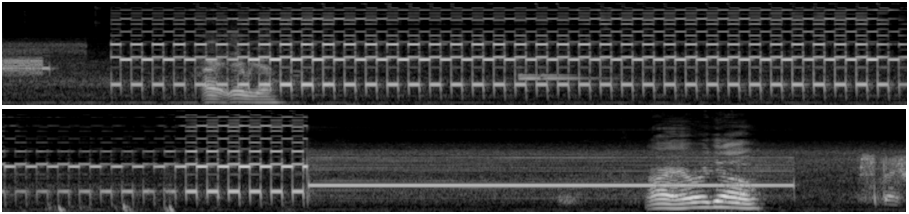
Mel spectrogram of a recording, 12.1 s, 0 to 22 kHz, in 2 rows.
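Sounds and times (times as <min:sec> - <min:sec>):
steady warning alarm tone: 0:00.7 - 0:11.4
pulsing trilling alert tone: 0:03.3 - 0:08.1
low thumps: 0:05.9 - 0:07.6.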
